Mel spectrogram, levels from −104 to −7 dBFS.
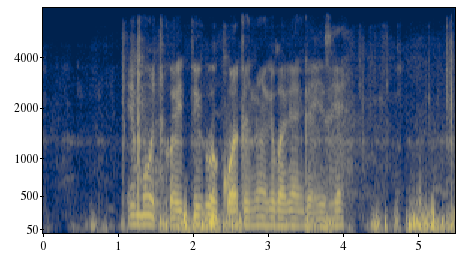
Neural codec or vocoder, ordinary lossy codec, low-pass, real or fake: codec, 44.1 kHz, 7.8 kbps, DAC; none; 7.2 kHz; fake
